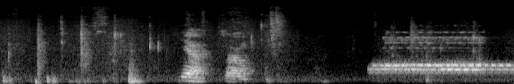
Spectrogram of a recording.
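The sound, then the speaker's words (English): A telephone ringing during a sports talk show: people talk first, then after a short pause a steady electronic warbling ring begins and continues loudly to the end. “Anyway, it's a phone call going on while we're doing the show.”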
